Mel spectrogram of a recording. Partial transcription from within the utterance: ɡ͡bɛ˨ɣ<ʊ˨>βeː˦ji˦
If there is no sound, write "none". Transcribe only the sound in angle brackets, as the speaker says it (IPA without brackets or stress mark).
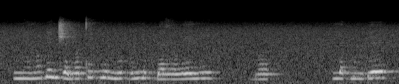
ʊ˨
